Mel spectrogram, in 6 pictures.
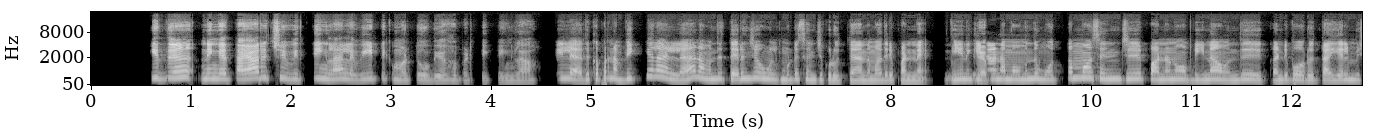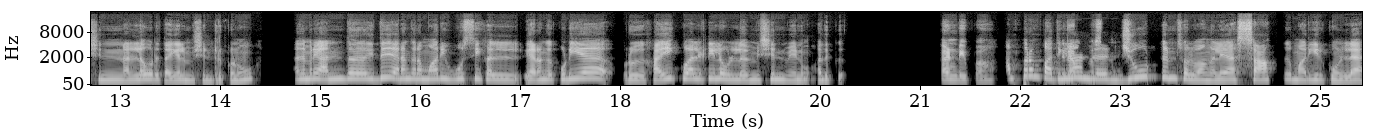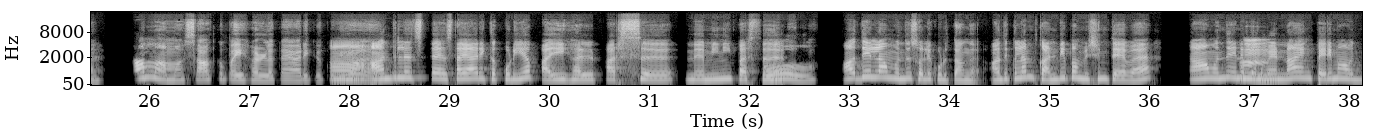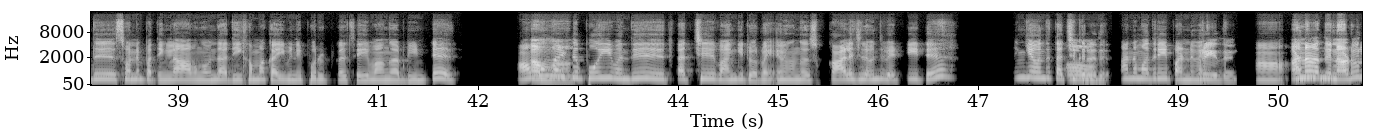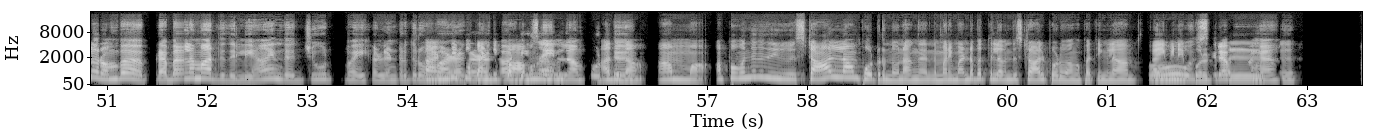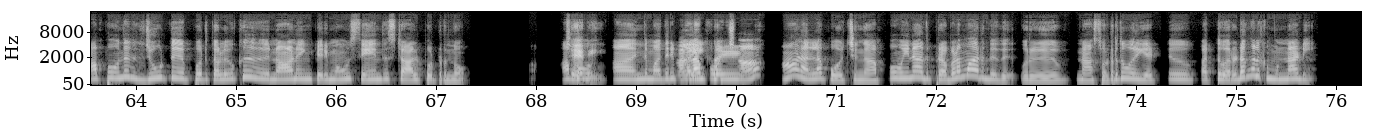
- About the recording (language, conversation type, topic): Tamil, podcast, நீ கைவினைப் பொருட்களைச் செய்ய விரும்புவதற்கு உனக்கு என்ன காரணம்?
- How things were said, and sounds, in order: in English: "மிஷின்"; in English: "மிஷின்"; in English: "ஹை குவாலிட்டில"; in English: "மிஷின்"; other background noise; in English: "பர்ஸு, மி மினி பர்ஸு"; in English: "மெஷின்"; in English: "காலேஜ்ல"; in English: "டிசைன்லாம்"; in English: "ஸ்டால்லாம்"; in English: "ஸ்டால்"; in English: "ஸ்டால்"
